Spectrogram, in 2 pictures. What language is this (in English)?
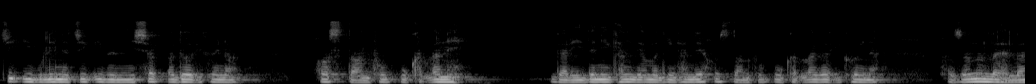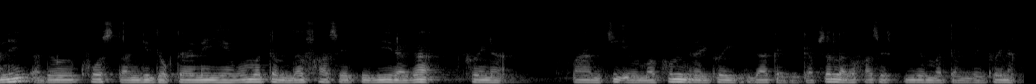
Manipuri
